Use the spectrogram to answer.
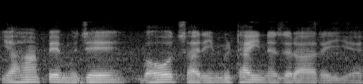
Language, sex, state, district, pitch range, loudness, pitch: Hindi, male, Rajasthan, Bikaner, 100-110 Hz, -20 LUFS, 105 Hz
